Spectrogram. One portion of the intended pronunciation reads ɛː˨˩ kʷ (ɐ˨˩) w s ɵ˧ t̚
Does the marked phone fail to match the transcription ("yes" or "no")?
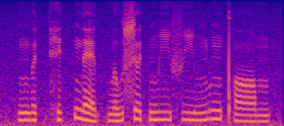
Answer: yes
